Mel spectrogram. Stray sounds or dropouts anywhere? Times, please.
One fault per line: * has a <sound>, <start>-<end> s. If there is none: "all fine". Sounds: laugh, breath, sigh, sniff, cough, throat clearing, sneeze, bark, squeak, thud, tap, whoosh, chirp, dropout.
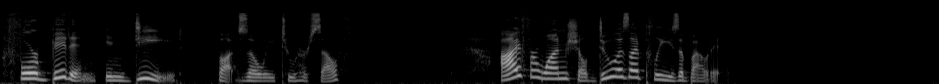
all fine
